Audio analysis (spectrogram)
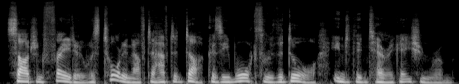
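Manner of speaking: ordinary delivery, nothing marked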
